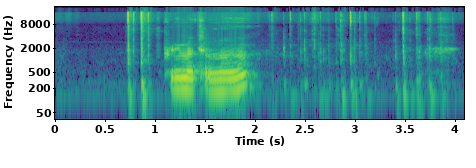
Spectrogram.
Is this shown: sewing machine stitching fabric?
no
